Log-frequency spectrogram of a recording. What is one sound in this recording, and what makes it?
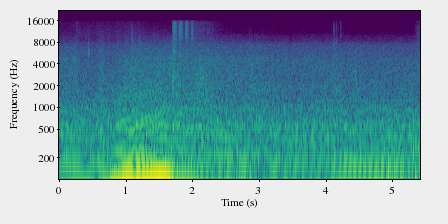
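Tyres skid and crunch over sand and gravel.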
